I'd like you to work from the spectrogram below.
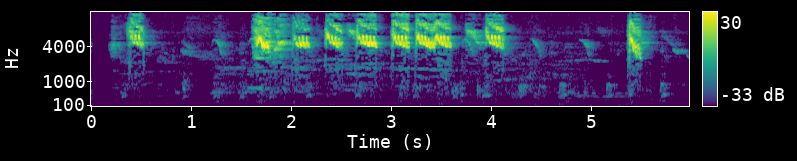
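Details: Young streaked weaver (manyar kembang) singing steadily, recorded as tutor song for training cage birds: bursts of sharp, high chattering notes, some clustered in quick runs, separated by brief quiet gaps.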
